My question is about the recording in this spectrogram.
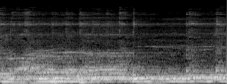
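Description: Al-Banjari hadroh music: several men singing a sholawat together in unison, with the beat of hand-struck terbang frame drums beneath.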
